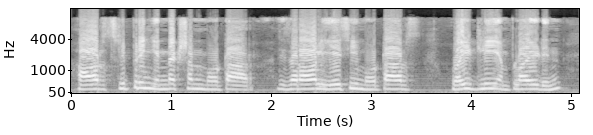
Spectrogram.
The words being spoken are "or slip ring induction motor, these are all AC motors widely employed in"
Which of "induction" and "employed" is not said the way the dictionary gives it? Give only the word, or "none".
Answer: none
